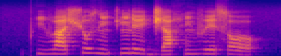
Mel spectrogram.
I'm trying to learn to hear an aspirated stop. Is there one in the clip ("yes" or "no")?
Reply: yes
